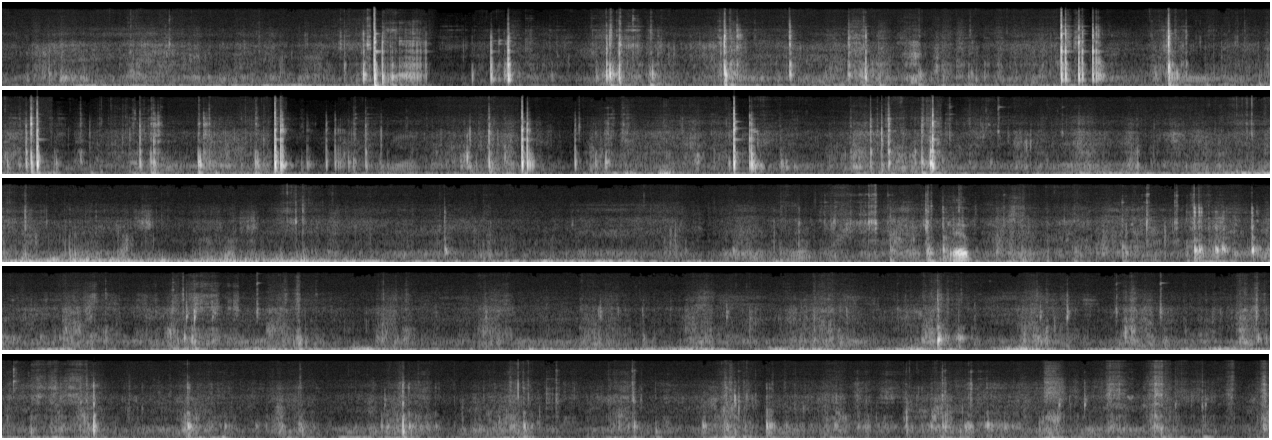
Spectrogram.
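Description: Irregular clicks and knocks of a soldier's rifle and gear, with footsteps on dirt, as he moves in kit along a building wall. Near the middle there is a stretch of low rumble lasting a few seconds.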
